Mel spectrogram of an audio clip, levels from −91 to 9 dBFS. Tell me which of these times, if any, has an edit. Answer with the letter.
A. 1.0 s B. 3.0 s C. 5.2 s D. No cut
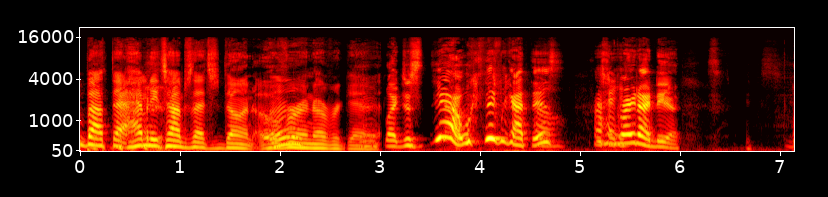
B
